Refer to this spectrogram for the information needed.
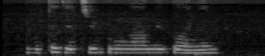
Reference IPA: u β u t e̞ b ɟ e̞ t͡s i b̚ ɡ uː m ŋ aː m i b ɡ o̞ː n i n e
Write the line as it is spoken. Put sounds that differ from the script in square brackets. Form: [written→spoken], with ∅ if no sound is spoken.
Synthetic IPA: u β u t e̞ [b→∅] ɟ e̞ t͡s i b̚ ɡ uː m ŋ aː m i b ɡ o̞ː [n→ɲ] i n e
